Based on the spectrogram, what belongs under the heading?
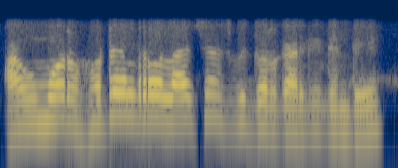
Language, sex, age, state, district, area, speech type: Odia, male, 45-60, Odisha, Nabarangpur, rural, conversation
